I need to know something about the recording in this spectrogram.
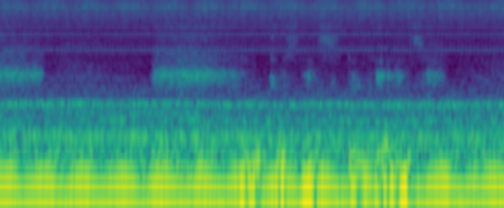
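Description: A fluorescent light hums steadily.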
